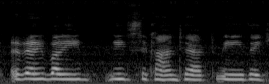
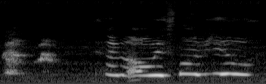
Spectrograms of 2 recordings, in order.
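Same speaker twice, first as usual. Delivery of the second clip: crying; 10 semitones higher, 4 dB louder than usual. Real, not acted. Tribute to late husband, weeping.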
